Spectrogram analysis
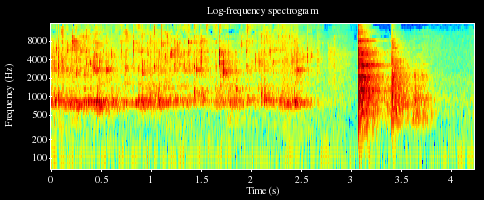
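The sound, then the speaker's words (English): Coffee is poured, a steady, quiet liquid trickle that runs for a few seconds, followed by two sharp clinks like crockery. “Lucy smiles as Adrian pours coffee”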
